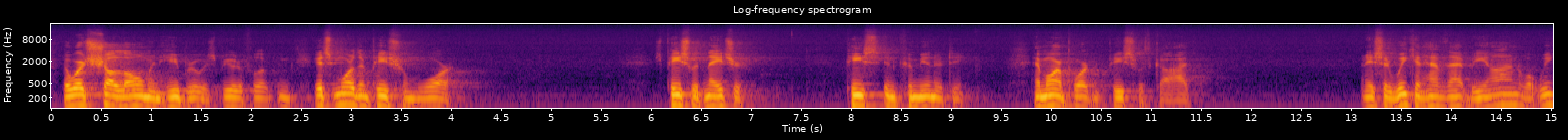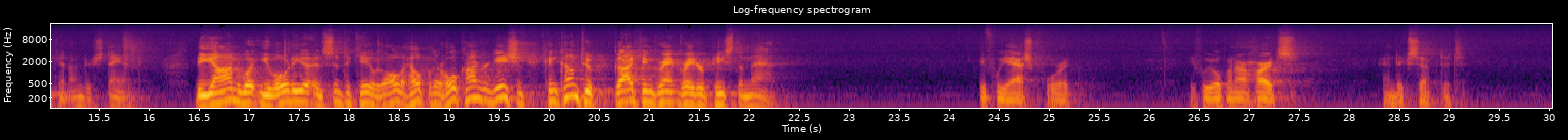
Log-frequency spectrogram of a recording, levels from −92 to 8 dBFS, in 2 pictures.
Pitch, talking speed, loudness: 105 Hz, 150 wpm, -18 LUFS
